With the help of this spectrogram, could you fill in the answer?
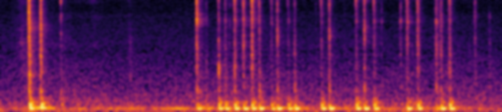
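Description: Two hands type on a grey laptop keyboard with black plastic keys, using long nails and fingertips. About twenty short, dry taps and clicks come in an uneven rhythm: a quick pair near the start, a pause, then a denser run of keystrokes. Each tap has a low thump and a brief bright click that dies away almost at once.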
